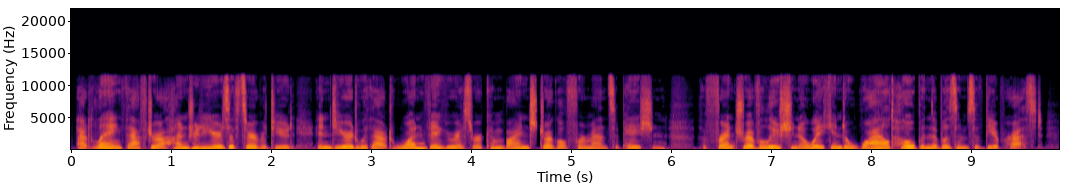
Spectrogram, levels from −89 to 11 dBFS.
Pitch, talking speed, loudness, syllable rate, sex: 230 Hz, 180 wpm, -19 LUFS, 6.3 syllables/s, female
